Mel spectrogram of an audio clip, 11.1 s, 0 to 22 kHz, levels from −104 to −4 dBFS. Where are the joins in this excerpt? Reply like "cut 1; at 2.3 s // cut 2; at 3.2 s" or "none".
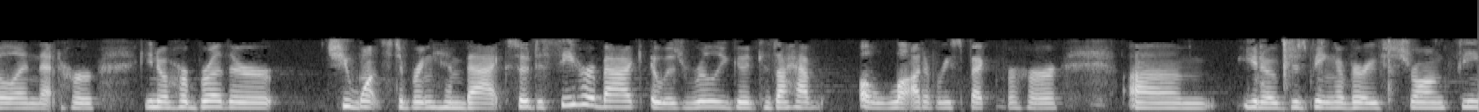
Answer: none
